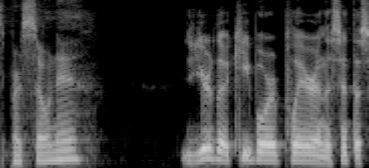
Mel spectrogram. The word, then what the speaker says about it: Persona: Yeah, I guess the way that we will pronounce it is persone.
